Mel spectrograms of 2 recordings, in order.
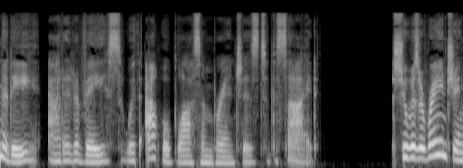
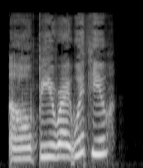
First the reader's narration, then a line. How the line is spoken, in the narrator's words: she said brightly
